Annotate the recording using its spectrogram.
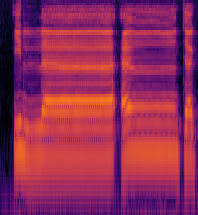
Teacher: sonra ihfa harflerinden t harfi gelmiş ve burada ihfa meydana gelmiştir nunun sesini gizleyerek okuyoruz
